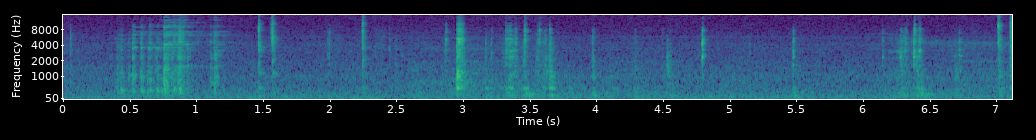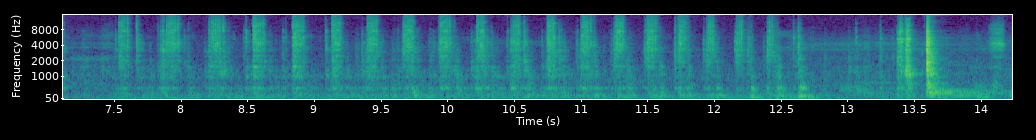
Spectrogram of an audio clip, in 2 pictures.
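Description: A ratchet tightening a brake bolt on a 2019 Honda Odyssey during a rear rotor and pad change: scattered single clicks, then a run of about twenty quick, even, fairly close ratcheting clicks.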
